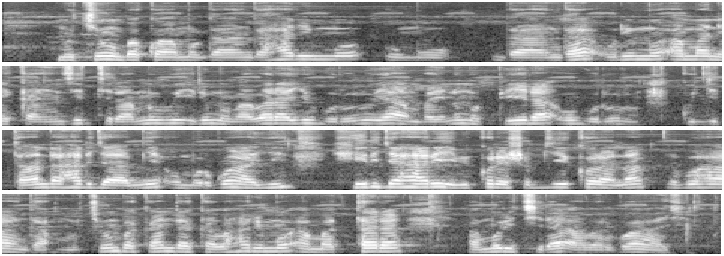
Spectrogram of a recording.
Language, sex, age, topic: Kinyarwanda, female, 18-24, health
